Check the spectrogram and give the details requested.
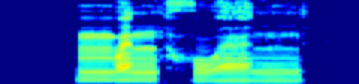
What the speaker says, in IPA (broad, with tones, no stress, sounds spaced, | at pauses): m ə˧ n h w ə̤˨˩ n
